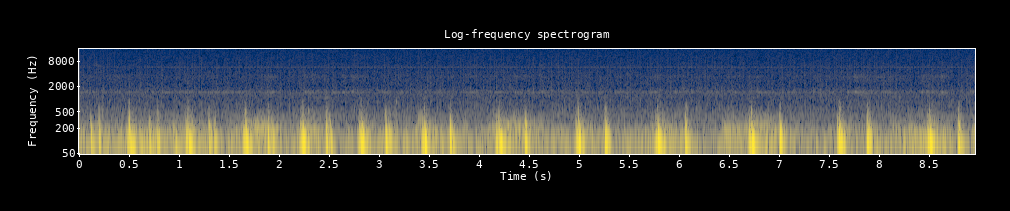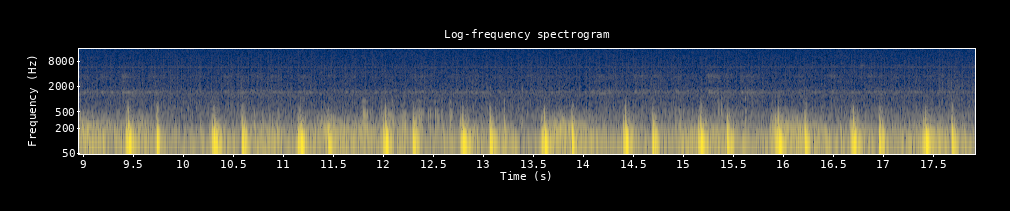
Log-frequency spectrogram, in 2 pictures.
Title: Irregular heartbeat and fast heartbeat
